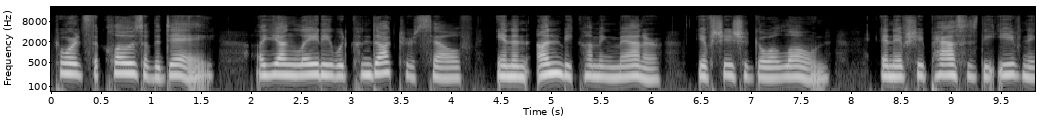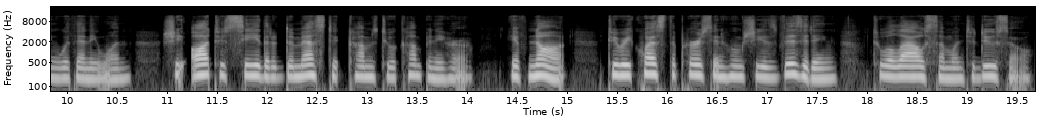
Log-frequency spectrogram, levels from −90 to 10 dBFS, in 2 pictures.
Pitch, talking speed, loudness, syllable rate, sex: 195 Hz, 175 wpm, -20 LUFS, 5.1 syllables/s, female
